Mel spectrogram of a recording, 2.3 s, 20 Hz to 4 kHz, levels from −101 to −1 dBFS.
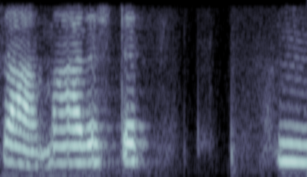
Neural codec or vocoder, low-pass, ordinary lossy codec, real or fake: codec, 16 kHz, 0.4 kbps, LongCat-Audio-Codec; 3.6 kHz; none; fake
